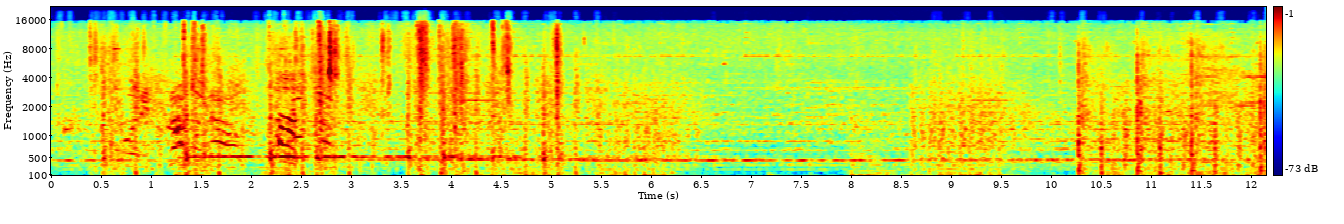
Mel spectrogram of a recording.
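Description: Gunfire in the video game Uncharted: The Lost Legacy, rapid cracking shots in bursts alongside the game's background noise, with a voice talking over parts of it.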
